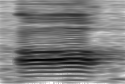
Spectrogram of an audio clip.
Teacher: विवृत स्वर के उच्चारण में पूरा मुंह खुल जाता है, यानी जब इनको हम बोलते हैं तो मुंह ऐसा लगता है जैसे पूरा खुल गया हो।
